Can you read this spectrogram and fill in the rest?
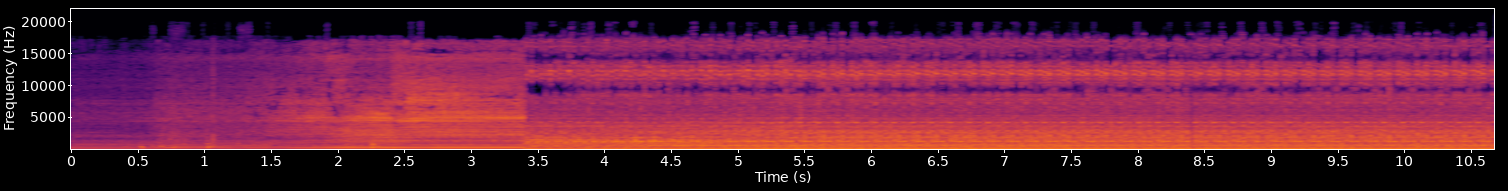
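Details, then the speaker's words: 2015 Mercedes A180 1.5 CDI diesel, Renault K9KF452 engine, before the oil change: cold start with brief clatter, settling into a steady even idle around 214 beats a minute with no knock or miss, left 10 minutes to warm the oil; healthy. "Now that it's running, we're just going to go back outside, have a good look at it, make sure it's not leaking. Then we'll just leave it running for 10 minutes just to get the engine warmed up before we drop the oil."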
